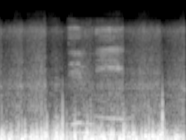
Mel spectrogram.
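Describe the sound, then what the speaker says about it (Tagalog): Electric fan blowing straight into a phone microphone, a steady close rumbling wind buffet that fills the low end throughout, with faint room sounds behind it. "Tinapat ko talaga siya sa electric fan para mabawasan naman init niya."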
